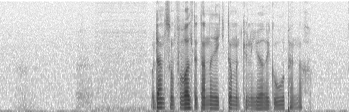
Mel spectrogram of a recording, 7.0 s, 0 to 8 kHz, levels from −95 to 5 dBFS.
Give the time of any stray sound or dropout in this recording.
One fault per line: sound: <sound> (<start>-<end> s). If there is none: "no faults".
no faults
